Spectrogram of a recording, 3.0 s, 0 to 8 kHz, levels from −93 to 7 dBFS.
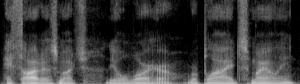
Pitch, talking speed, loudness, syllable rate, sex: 85 Hz, 180 wpm, -21 LUFS, 4.6 syllables/s, male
